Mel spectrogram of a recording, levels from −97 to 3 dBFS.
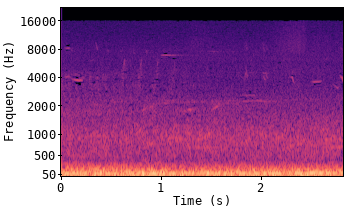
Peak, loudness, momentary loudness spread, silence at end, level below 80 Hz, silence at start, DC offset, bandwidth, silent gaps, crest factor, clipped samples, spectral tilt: -4 dBFS; -18 LUFS; 2 LU; 0 s; -16 dBFS; 0 s; under 0.1%; 8.8 kHz; none; 12 dB; under 0.1%; -8 dB/octave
